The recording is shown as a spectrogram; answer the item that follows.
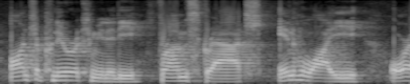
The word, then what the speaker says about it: Hawaii: community from scratch in Hawaii, or as the locals pronounce it the correct way, Hawaii.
